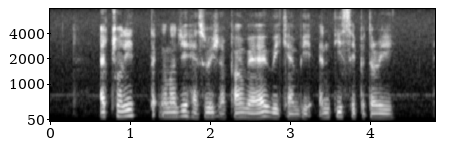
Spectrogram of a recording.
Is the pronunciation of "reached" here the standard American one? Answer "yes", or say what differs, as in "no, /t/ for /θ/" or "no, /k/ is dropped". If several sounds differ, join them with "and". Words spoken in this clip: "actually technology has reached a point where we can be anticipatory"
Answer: no, /t/ is dropped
